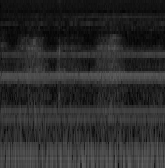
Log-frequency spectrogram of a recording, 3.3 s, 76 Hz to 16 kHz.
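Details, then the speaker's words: A2 bowling pinsetter: motor contactor (relay) jumped out and pulled in, giving a steady low electrical hum, but the motor, unplugged for safety, does not start; burnt relay contacts suspected. "But yeah, relay's humming. and I can hear it, but it's not uh turning this motor on. So, may have some burnt contacts on uh on that read style relay."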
